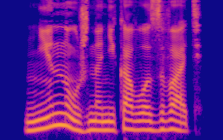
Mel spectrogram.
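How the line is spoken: Through clenched teeth. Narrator (Russian): процедил он

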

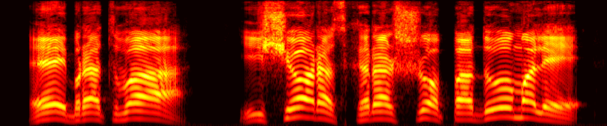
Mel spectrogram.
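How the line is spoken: Shouting. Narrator (Russian): крикнул Некрасов

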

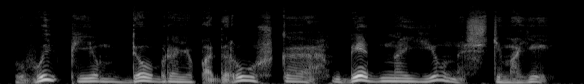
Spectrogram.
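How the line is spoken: Soft singing. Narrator (Russian): негромко пропел

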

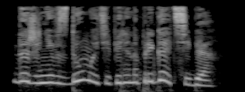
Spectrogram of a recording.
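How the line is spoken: Woman exclaiming. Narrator (Russian): воскликнула незнакомка

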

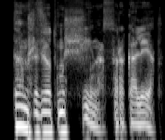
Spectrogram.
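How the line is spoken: Sighing. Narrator (Russian): вздохнула она

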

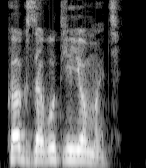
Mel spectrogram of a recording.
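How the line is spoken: Sharp interruption. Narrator (Russian): Резко перебиваю

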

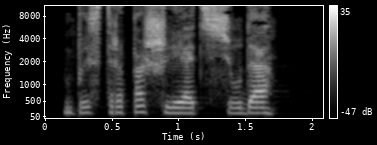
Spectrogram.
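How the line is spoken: Hissing. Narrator (Russian): прошипела она Зарецкому

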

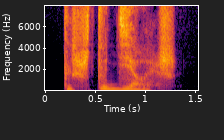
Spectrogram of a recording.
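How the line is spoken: Angry hiss. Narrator (Russian): сердито прошипел Фауст

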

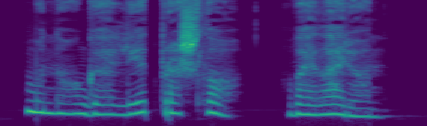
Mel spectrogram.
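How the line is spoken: Quiet. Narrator (Russian): тихо сказала я

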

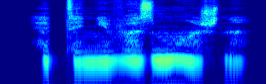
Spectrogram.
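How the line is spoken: Whisper. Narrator (Russian): прошептала я

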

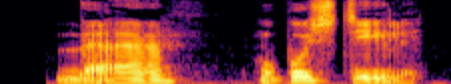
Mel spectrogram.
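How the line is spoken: Quiet agreement. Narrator (Russian): тихо согласился Гелиен

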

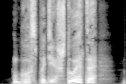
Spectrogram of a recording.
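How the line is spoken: Trembling whisper. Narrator (Russian): дрожащим голосом прошептал Олег

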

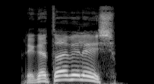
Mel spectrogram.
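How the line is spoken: Shout. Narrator (Russian): крикнул идущий впереди Иванов

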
